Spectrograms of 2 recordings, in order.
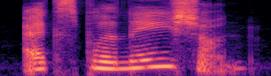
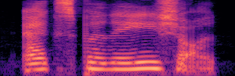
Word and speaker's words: explanation: t i o n remember t io n is commonly pronounced or mostly pronounced as shan again shan. So this is explanation again explanation. So that is for this one explanation. Nay is the stressed syllable here.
